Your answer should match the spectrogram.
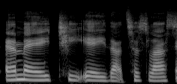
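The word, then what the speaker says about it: Maté: No, how do I spell that? It's Mata, that's his last name.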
